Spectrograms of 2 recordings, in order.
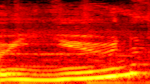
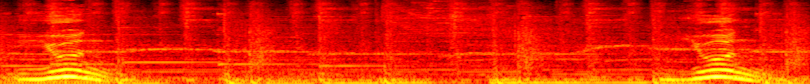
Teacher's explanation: we want to flatten the sound out and rather than swing it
